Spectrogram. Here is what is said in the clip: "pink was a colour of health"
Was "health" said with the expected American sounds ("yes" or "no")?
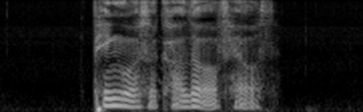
yes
